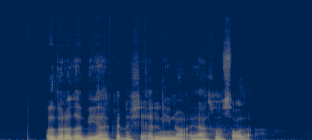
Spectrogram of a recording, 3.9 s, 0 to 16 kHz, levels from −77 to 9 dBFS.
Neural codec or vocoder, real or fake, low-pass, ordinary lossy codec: codec, 44.1 kHz, 7.8 kbps, Pupu-Codec; fake; 14.4 kHz; none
